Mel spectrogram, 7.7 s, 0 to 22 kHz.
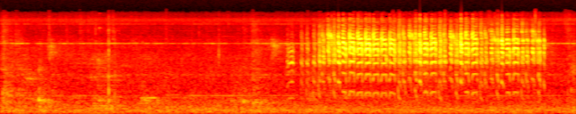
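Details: Zebra finches, two adults and their three juvenile young, 2 August 2022: quiet start, then about three seconds of fast, dense, buzzy repeated notes over a low background rumble.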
